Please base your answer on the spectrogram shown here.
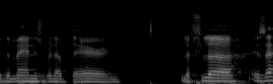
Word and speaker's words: LaFleur: So hopefully the management up there and LaFleur, is that how you say it, James? Is it LaFleur? Yep. It's LaFleur to me.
